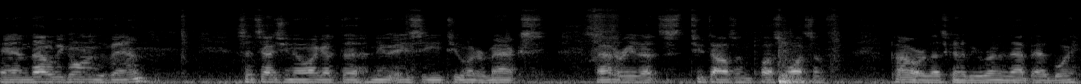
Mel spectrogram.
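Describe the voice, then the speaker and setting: This man's fairly low voice stays monotone and flat, over noticeable background noise. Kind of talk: casual vlog chat. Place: shop. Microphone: phone near.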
